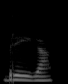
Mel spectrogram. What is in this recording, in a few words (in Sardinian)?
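"briga", female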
